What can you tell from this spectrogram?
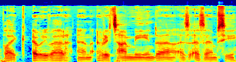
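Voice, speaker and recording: In a very clean recording with a silent background, a man with a Czech accent speaks in a very deep, low pitch. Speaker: MMA promoter and ring announcer. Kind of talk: press conference answers. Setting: press conference. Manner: halting.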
